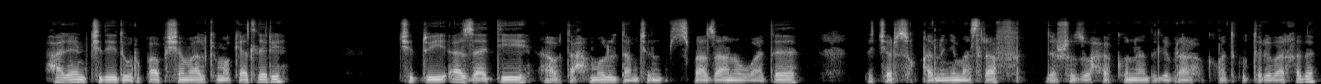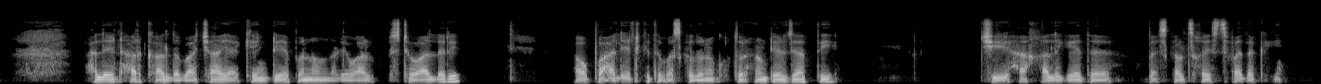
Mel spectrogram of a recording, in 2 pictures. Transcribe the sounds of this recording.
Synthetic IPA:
hɑleɳɖt͡ʃed̪ajd̪əuɾupɑpə̥ʃamɑlkemʊqijat̪laɾi | t͡ʃed̪ujazɑd̪ia̰wt̪ahamʊld̪əamt͡ʃasbɑzɑnowɑd̪ə | d̪̥ət͡ʃaɾso̥qɑnunimasɾaf | d̪ə̰ʂəzohakunad̪əlɪbɾʔɑlhʊkumat̪kʊlt̪uɾibaɾxad̪a | haleɳɖhaɾkʰɑld̪əbɑt͡ʃɑjɑkɪŋɡɖepənumnaɽiwɑlfɪ̥stiwɑlːaɾi | awpəhaleɳɖked̪əbaskalunokʊlt̪uɾhamɖeɾzjɑt̪̚d̪ej | t͡ʃehaxaləkjed̪ə | baskalt͡sə̥xaɪst̪ɪ̥fɑd̪akʰawi

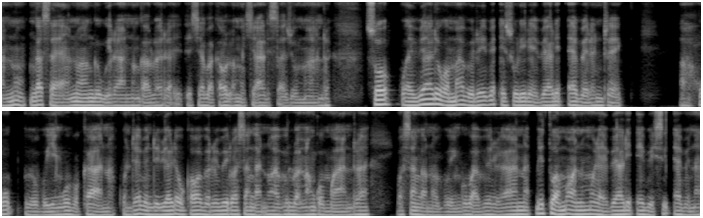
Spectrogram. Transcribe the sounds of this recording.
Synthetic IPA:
nuŋɡasajanuaŋɡawiɾanuŋɡalwaɾa̰t͡ʃaβakaulamet͡ʃalisa̰zomwaːndasoweβjaliwamaβiɾiβjaʔesuliɾeβjalieβeɾindek | ahuβoβujiŋɡuβukanakundeβindiβjaliukawaβiɾiβiɾiwasaŋɡanoaβilwalaŋɡomwaːnda | wasaŋɡanoβuiŋɡuβaβiɾiɣanaβituamawanumulaβjaliʔeβisieβina

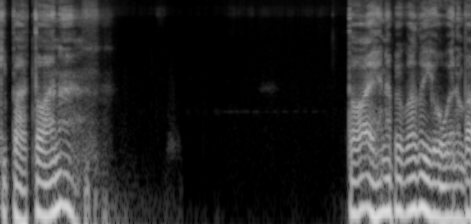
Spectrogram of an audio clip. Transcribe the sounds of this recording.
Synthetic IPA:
kipatoaena | toaehenapekuatojoʔwenaba

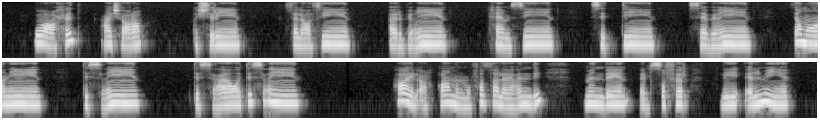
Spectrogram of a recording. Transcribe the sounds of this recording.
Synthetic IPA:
waːħɪd̪ | ʕaʃɑɾˤɑ | ʕɪʃɾiːn | θalaːθiːn | ʔɑɾˤbaʕiːn | xamsiːn | sɪt̪ːiːn | sabʕiːn | θamaːniːn | t̪ɪsʕiːn | t̪ɪsʕawɪt̪ɪsʕiːn | haːjɪlʔɑ̰ɾˤqɑːmɪlmʊfɑðˤːɑlɑʕɪnd̪i | mɪnbeːnɪsˤɨfɾ | lɪʔɪ̰lmɪjːa

